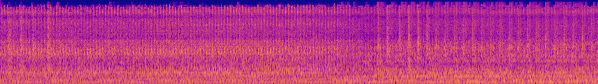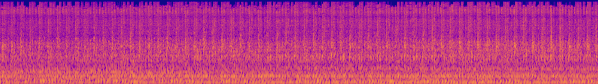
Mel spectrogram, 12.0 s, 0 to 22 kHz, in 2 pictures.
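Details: 2008–2014 VW with DSG gearbox at idle: a loose, irregular chatter of about one to two knocks per second sits under the engine hum. The diagnosis is DSG clutch plate vibration, with the plate bearing also tagged.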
